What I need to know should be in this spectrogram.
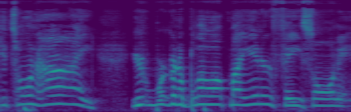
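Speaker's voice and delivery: high-pitched mock holler; retold hollering. Husband hollers to wife as flashlight heats up, high mock yell. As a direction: call it out high and urgent, half-joking. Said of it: "I'm hollering".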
